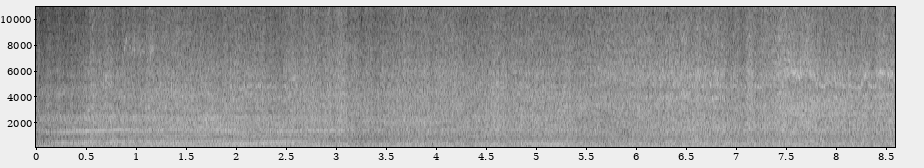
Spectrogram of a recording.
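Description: BMW S1000R's inline-four engine under hard acceleration, its note rising for about three seconds, dropping at a quickshifter upshift and rising again. Wind noise on the microphone builds as the speed climbs and dominates the second half.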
